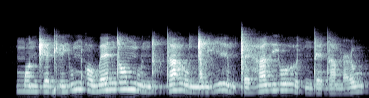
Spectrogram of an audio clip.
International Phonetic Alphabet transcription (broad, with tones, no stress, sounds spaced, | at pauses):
m ɔ˩ n d͡ʒ ɛ˩ ɡ j ɪ˩ j u˥ m ɡ ɔ˩ w ɛ˥ n d ɔ˥ m u˩ n d u˩ ɡ d a˥ ɦ o˩ ŋ͡ǀ u˩ j i˥ ɦ ɪ˩ m ǀ ɛ˩ ɦ a˥ z j o˥ ɦ ʊ˩ t n d ɛ˩ d a˩ m ʕ u˥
